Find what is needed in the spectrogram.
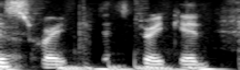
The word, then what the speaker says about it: DistroKid: DistroKid.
